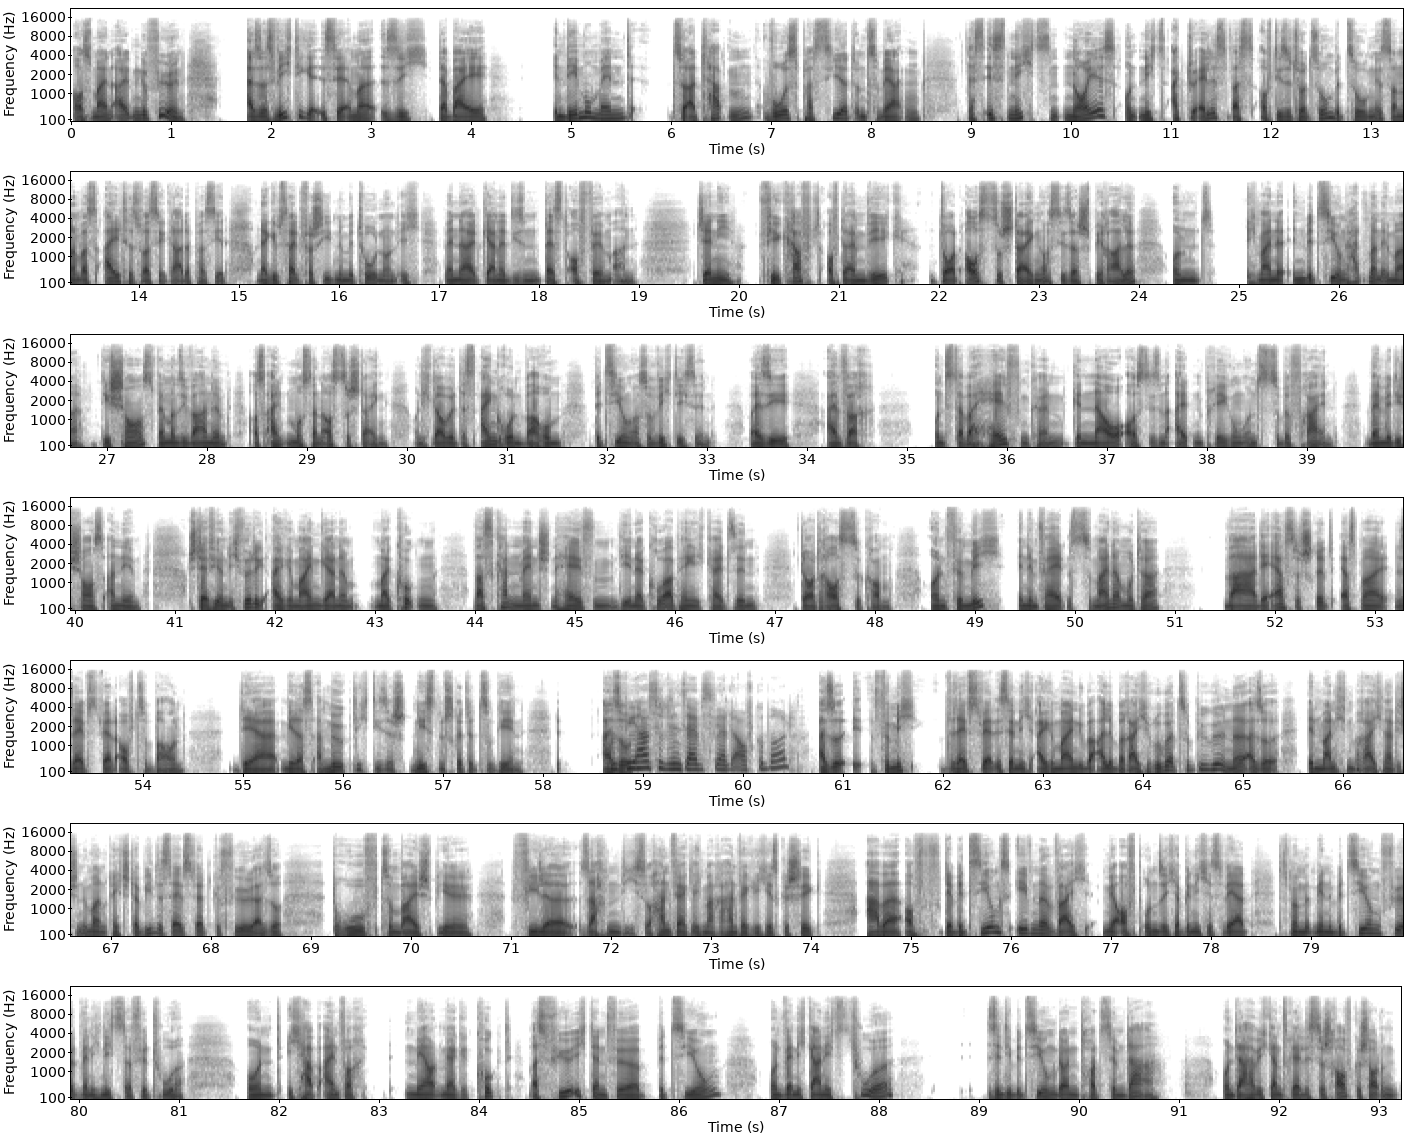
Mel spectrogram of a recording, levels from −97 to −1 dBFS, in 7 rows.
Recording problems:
none

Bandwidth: 14.5 kHz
